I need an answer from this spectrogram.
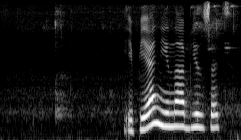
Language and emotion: Russian, neutral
